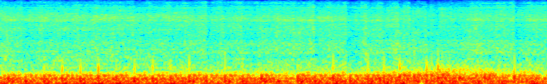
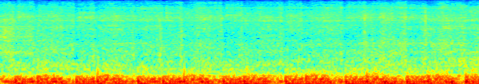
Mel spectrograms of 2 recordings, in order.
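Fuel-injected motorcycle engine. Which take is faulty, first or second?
second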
